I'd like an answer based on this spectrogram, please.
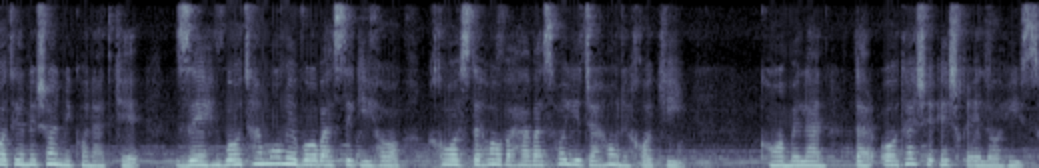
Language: Persian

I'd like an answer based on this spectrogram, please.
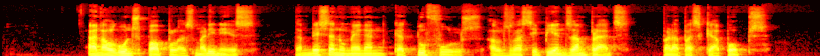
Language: Catalan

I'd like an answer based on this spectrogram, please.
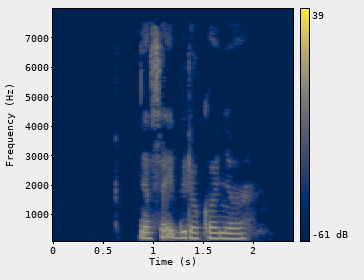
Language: Luo (Kenya and Tanzania)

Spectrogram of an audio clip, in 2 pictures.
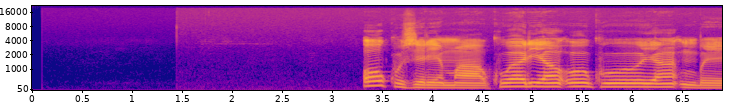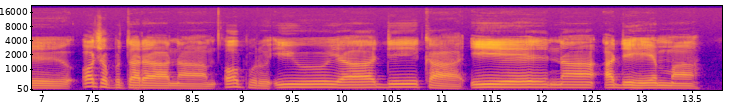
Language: Igbo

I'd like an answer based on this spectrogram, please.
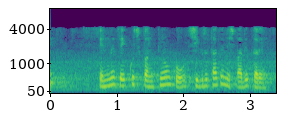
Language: Hindi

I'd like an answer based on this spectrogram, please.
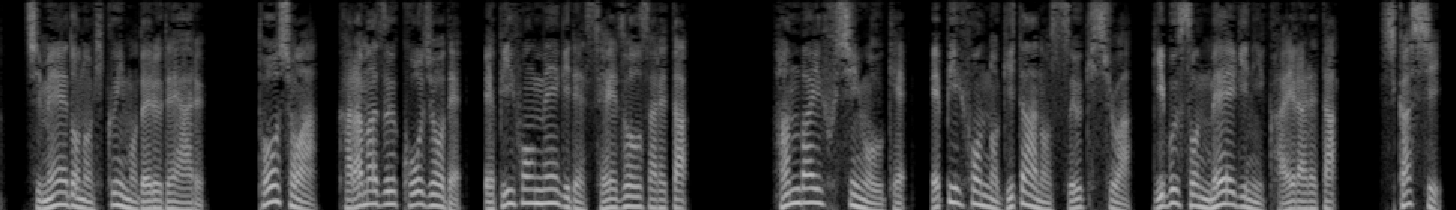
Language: Japanese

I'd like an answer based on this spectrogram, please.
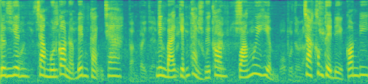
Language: Vietnamese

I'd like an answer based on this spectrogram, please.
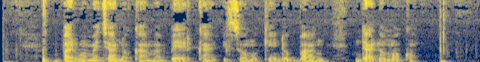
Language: Luo (Kenya and Tanzania)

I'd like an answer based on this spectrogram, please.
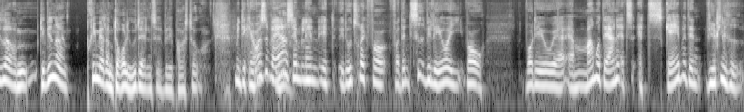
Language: Danish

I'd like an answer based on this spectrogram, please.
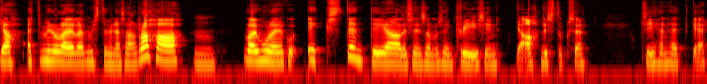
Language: Finnish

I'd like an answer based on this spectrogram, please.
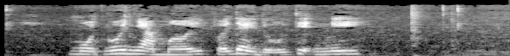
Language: Vietnamese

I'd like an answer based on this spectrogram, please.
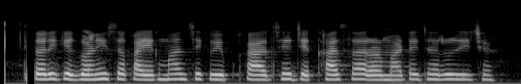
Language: Gujarati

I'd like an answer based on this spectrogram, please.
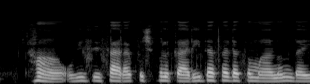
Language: Punjabi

